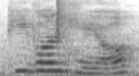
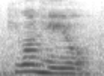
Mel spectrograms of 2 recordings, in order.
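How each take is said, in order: First: PIGON HEO drawn out syllable by syllable; measured teaching demo of pigon heo; slow model pronunciation. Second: Said in the usual way. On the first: Shown as a demonstration. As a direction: say pigon heo slowly for learners to copy. Teacher slowly models the word.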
